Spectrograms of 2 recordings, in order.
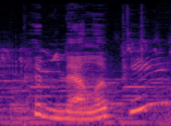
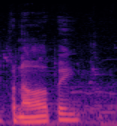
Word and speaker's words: Penelope: Is that short for Penelope? Officially, yes, Yeah. but I never can be bothered with all 4 syllables of it.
